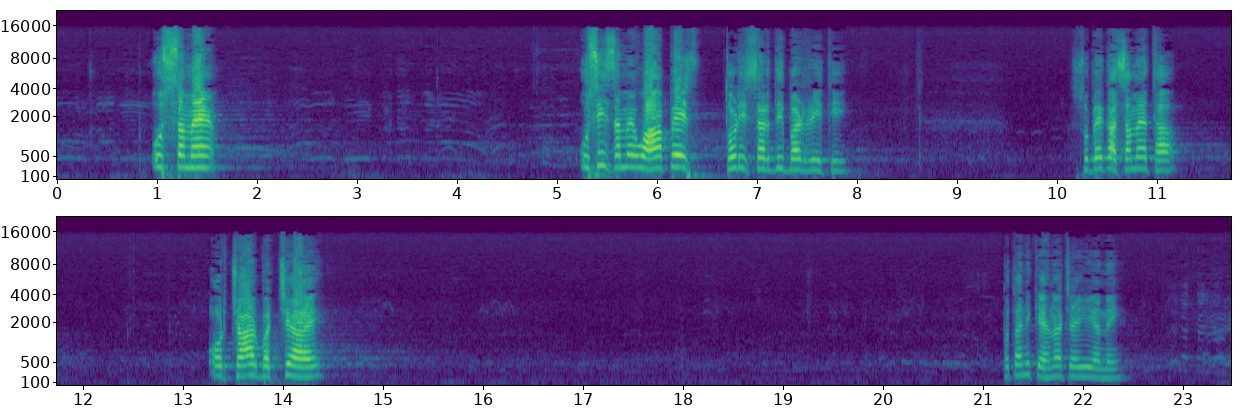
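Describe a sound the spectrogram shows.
A man speaks in short bursts through a microphone and loudspeakers, with long pauses between.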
